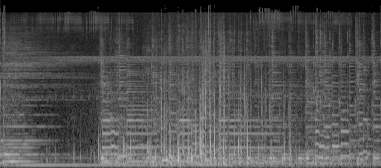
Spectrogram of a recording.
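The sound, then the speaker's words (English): Horses galloping, with rapid clip-clop hoofbeats that begin partway through and keep going under a loud orchestral music score. “the masked man galloped back to the pueblo, arriving in the shadows.”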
